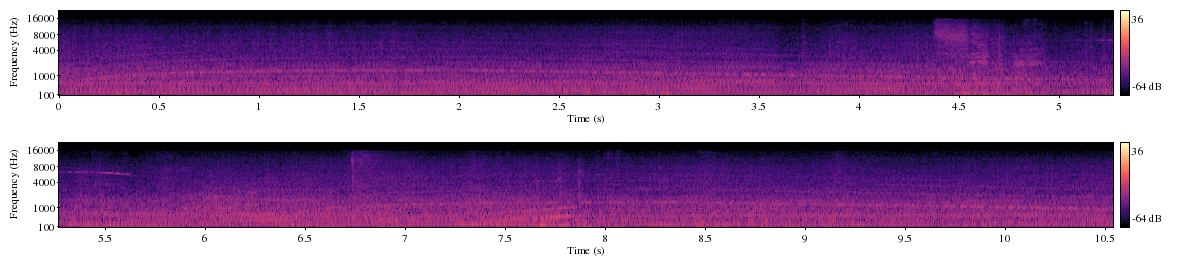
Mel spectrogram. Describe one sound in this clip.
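A car engine roars at high speed, its pitch rising and falling as gears shift.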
